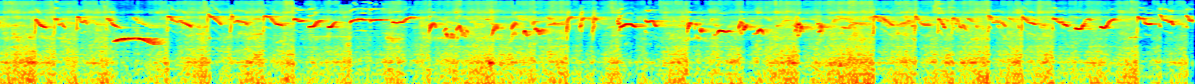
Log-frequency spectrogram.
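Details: Busy chorus of white-eyes used to coax a white-eye into singing fast with its beak open; rapid, overlapping high twittering notes and short sweeps, with one lower slurred whistle near the start.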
